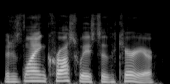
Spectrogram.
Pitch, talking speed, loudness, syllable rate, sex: 130 Hz, 245 wpm, -19 LUFS, 6.7 syllables/s, male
